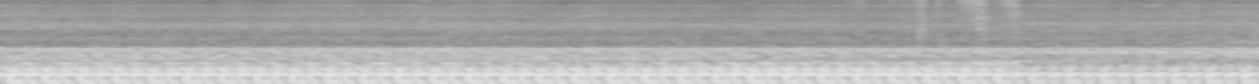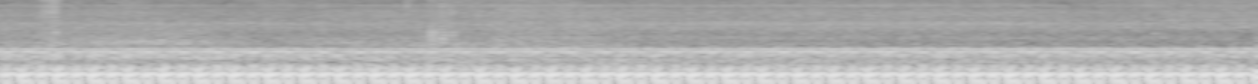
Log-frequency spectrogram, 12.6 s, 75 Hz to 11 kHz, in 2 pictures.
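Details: 2006 Chevy Silverado LBZ Duramax diesel, DSP5 tune, after install of 5-inch straight pipe with flow-through muffler and 8-inch tip, cat removed; recorded near tailpipe: deep, throaty idle with steady even low pulses, no misses or knocks; healthy normal idle.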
